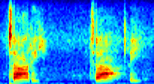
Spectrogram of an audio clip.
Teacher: belakang rendah Netral terbuka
